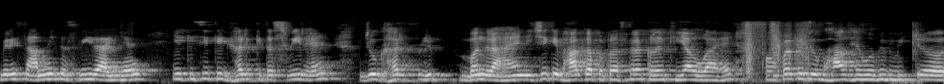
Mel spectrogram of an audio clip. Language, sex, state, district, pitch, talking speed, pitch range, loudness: Hindi, female, Uttar Pradesh, Budaun, 225 Hz, 210 wpm, 215-235 Hz, -17 LUFS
